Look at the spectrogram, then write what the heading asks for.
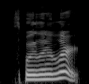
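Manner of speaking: ordinary delivery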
